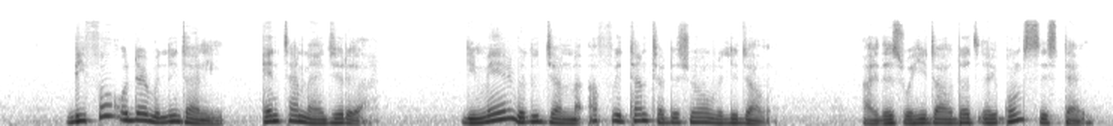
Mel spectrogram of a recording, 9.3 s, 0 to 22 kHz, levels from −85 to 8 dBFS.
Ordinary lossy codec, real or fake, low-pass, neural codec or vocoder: none; fake; 10.8 kHz; codec, 24 kHz, 0.9 kbps, WavTokenizer, medium speech release version 1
